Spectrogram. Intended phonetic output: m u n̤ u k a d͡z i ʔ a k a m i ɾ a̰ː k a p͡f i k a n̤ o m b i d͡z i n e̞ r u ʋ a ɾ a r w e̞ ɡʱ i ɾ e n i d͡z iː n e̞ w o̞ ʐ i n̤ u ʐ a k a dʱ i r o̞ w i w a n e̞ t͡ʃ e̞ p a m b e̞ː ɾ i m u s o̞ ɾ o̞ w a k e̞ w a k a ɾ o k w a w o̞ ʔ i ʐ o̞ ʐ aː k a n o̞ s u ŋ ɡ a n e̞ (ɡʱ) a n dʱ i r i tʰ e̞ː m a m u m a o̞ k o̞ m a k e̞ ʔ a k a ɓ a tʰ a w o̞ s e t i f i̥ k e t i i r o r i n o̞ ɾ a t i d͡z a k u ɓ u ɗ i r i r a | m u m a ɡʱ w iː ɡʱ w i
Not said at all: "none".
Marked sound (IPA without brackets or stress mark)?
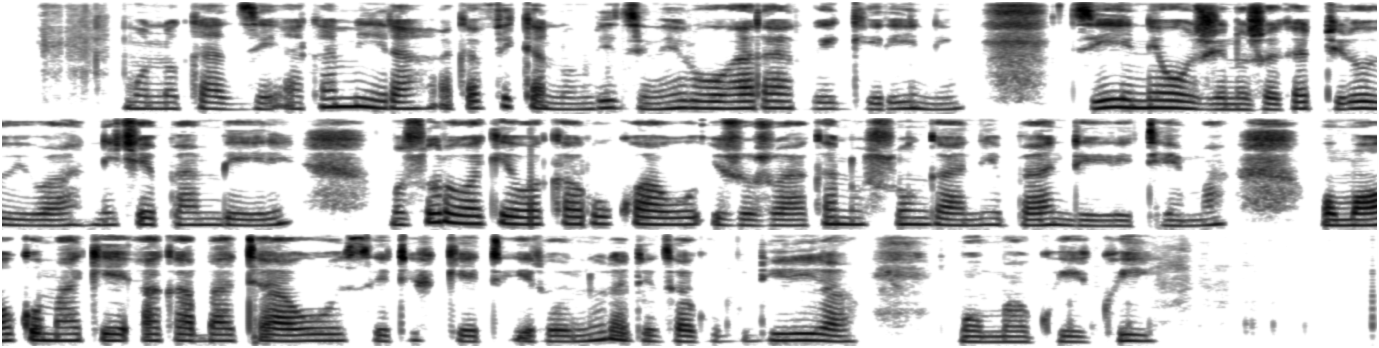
bʱ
